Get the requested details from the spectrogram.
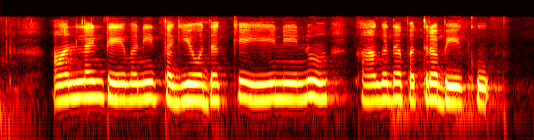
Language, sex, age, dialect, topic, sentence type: Kannada, female, 25-30, Central, banking, question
